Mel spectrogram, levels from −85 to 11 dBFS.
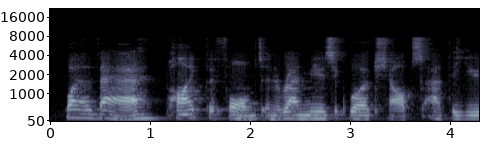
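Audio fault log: No faults heard in this speech clip.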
